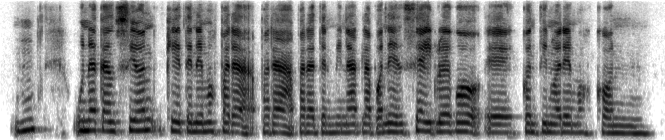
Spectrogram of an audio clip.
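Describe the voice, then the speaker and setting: A man moderating an online lecture, thanking the speaker and moving on to the questions, hesitant with frequent fillers and restarts. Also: high voice. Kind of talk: webinar hosting. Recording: muffled lo-fi online audio.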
